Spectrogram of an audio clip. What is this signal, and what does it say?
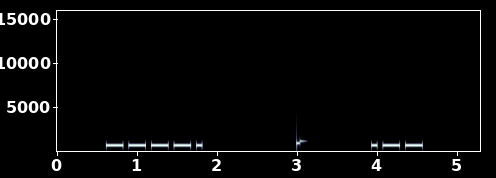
Morse code, heard as a keyed tone, about 17 wpm, 700 Hz. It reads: 9 W
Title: Single Letter-Number Alt 17wpm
